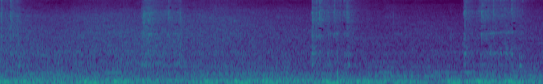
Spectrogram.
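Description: Electric arc welding on steel truck-body panels: a continuous crackling arc, with a hissing surge about once a second.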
